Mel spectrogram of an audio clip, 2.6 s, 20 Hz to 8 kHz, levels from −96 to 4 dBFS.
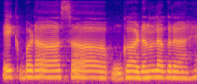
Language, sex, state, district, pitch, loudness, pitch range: Hindi, female, Maharashtra, Washim, 185 Hz, -15 LUFS, 175-190 Hz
